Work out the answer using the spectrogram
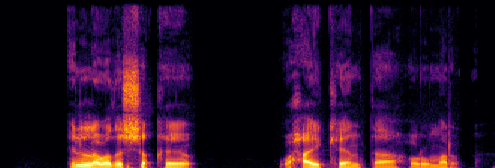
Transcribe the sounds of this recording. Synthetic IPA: ʔɪnlɐwɐðɐʃɑqɛːjɔ | wʔɑħɑjkʰɛːnt̪ʰaːhɔɾʊmɐr

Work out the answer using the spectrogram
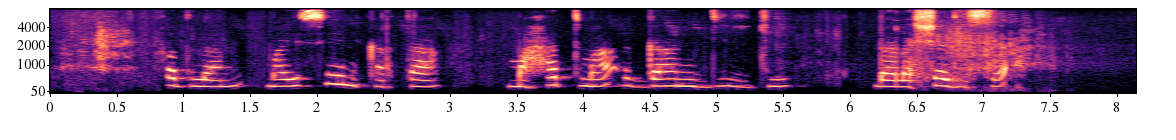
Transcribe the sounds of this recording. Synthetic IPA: fɐd̪lɐnmɐjsiːnɪkʰɐrt̪ʰaː | mɐħat̪mɐɡand̪id͡ʒi | ɖɐlɐʃɐd̪iːsɐʔ

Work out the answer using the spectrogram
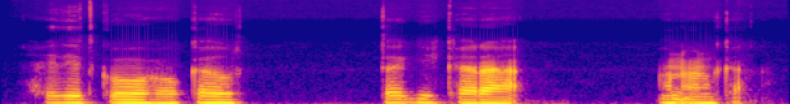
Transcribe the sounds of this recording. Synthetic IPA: ħɪðiːd̪kʰʊwɑħuːkʰɐhɔr | t̪ʰɐɣɪkʰɐɾaː | ʔʊnʊŋkʰɐ̰

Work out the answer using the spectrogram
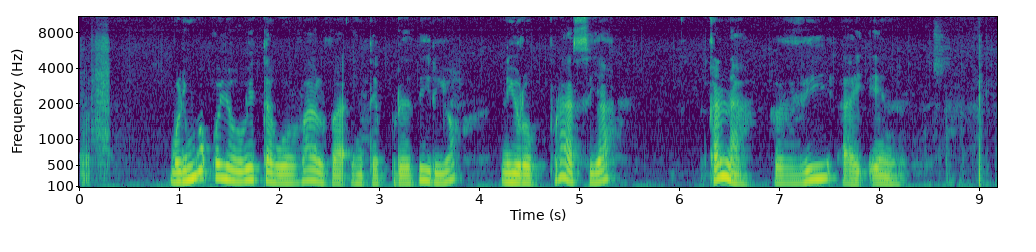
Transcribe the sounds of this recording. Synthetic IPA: mulimoʔojowetaɣwoβalvaʔinteɾpuɾeðiɾio | niuɾopuɾasia | kana | viaien

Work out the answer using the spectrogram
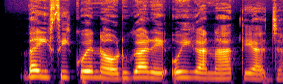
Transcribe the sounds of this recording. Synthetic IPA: d̪aisikuenaoɾuɣaɾeʔoiɣanat̪ead͡ʒa

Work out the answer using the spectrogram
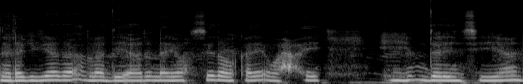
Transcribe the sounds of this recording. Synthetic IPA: d̪̥ɐlɐɡjɐðɐlɐd̪ɪjaːɾɪnɐjɔsɪðɔːkʰɐlɛwɑħɑj | d̪ɐɾɛːnsijaːn

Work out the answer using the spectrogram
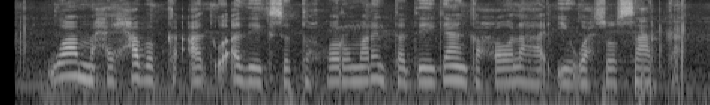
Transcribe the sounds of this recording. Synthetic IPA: wɑːmɑħɑjħɑβɐb̚kʰɐʔaːd̪ʊ̰ʔɐðɛːɡsɐt̪ʰɔhɔːrmɐɾɪnt̪ʰɐd̪ɛːɣaːŋkʰɐħɔːlɐɦɐ̰ʔḭjɞwɑħsɔːsaːrkʰɐ̰

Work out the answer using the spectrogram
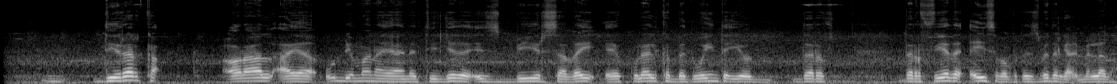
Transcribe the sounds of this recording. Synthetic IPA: d̪iːɾɐrkʰɐ | ʕɔɾaːlɐjaːʔʊɖɪmɐnɐjaːnɐt̪ʰiːt͡ʃɐðɐʔɪsbiːrsɐðɛjɛːkʰʊlɛːlkʰɐbɐd̪wɛjnt̪ʰɐijɔ | d̪ɐrfɪjɐðɐʔɛjsɐβɐbt̪ʰɛɪs̬bɛd̪ɛlkʰɐʕɪ̰mɪlɐðɐ

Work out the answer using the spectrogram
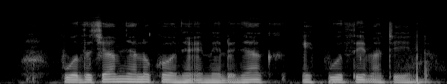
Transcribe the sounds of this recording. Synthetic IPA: pwod̪t͡ʃamɲalɔkɔɲɔʔemedo̰ɲakepwot̪ematɪn

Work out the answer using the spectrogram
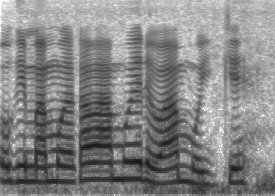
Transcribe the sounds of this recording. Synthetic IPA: oɣimamwɛɣawamoeɾewamoiɣe

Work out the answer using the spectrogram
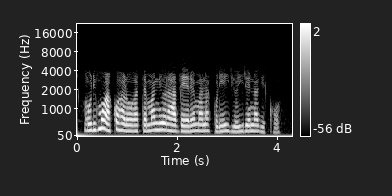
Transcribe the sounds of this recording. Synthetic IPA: moɾimɔwakoɦaɾɔɣatɛmaneoɾaðɛɾɛmanakoɾeaiɾiɔiɾenaɣekɔ

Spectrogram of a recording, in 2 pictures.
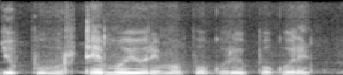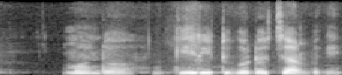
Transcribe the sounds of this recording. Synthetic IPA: d͡ʒopurtemojoɾɪmɔpoɡoɾeopoɡoɾe | mɔndɔɡɪɾitɡodɔt͡ʃambɡɪ

